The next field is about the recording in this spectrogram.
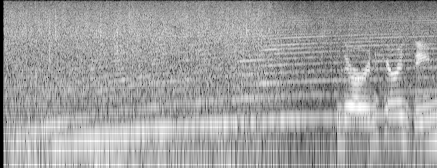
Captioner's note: warning siren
